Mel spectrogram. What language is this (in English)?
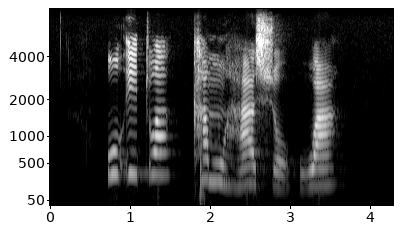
Venda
